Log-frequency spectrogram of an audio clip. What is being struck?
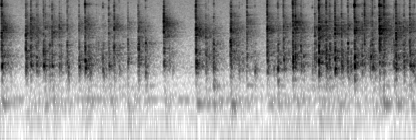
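Plastic computer keyboard.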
